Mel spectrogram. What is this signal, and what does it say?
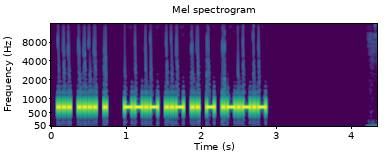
Morse code, heard as a keyed tone, about 34 wpm, 700 Hz. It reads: SHE QUIT.
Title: Pangram Challenge v2 - 35wpm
